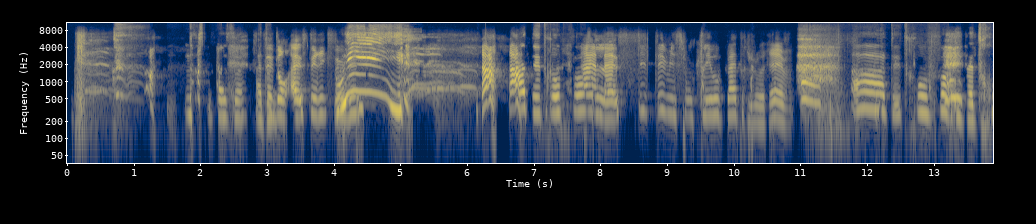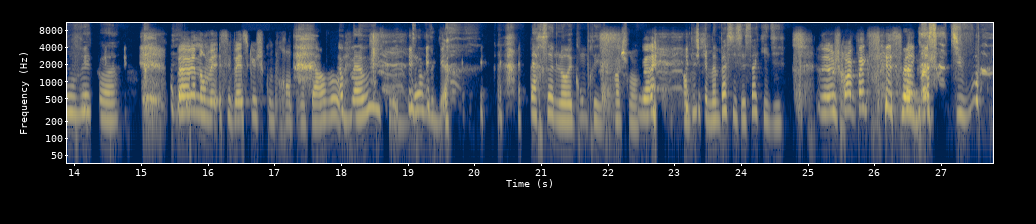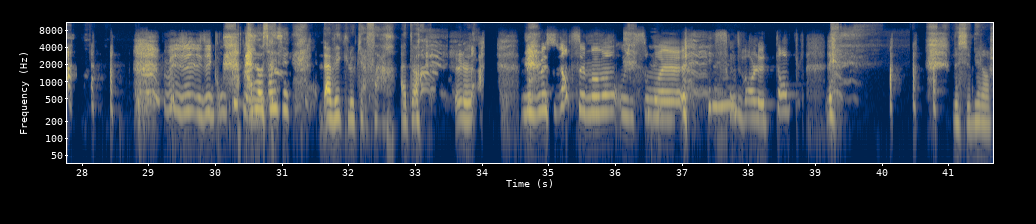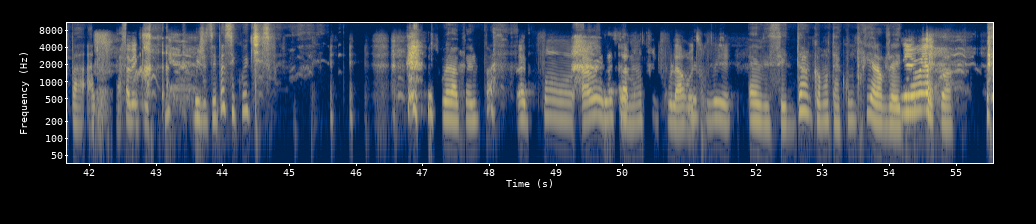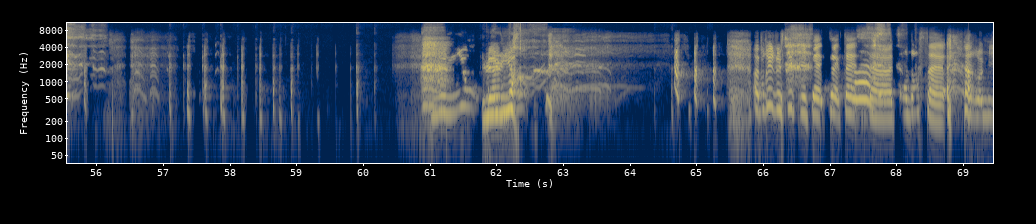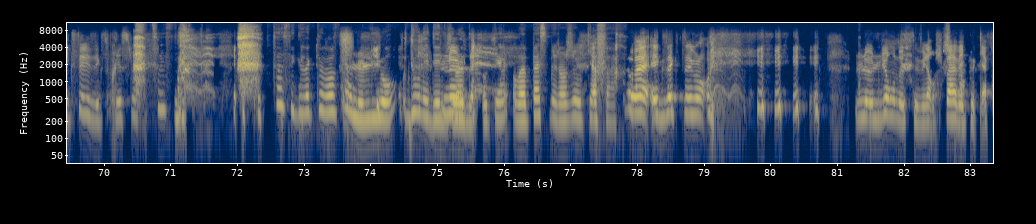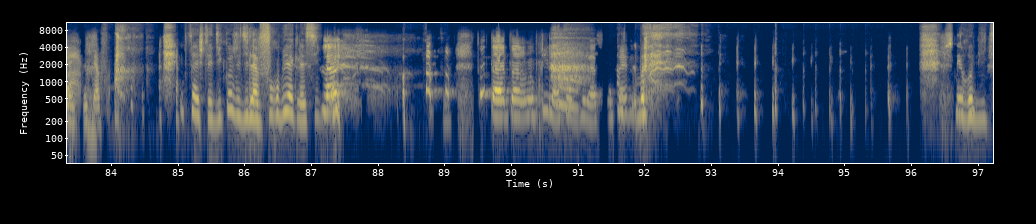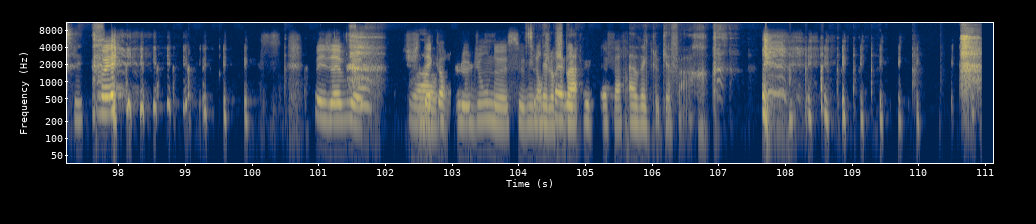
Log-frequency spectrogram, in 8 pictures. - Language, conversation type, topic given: French, unstructured, Quels sont les avantages et les inconvénients du télétravail ?
- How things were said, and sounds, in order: laugh; distorted speech; chuckle; anticipating: "Oui !"; stressed: "Oui"; laugh; chuckle; laugh; gasp; laugh; laugh; stressed: "dingue"; laugh; laugh; laughing while speaking: "Heu, je crois pas que ce soit exac"; laughing while speaking: "C'est même pas ça, tu vois ?"; laugh; anticipating: "Ah non ! ça y est, c'est"; laughing while speaking: "tu"; put-on voice: "avec le cafard"; laugh; chuckle; chuckle; laughing while speaking: "ils sont devant le temple"; chuckle; static; put-on voice: "Ne se mélange pas avec le cafard"; laugh; laughing while speaking: "qui se mélan"; laugh; unintelligible speech; chuckle; stressed: "dingue"; unintelligible speech; laugh; laugh; stressed: "Ah"; chuckle; laughing while speaking: "ça"; chuckle; laughing while speaking: "à"; laugh; chuckle; laugh; chuckle; chuckle; laugh; laugh; laughing while speaking: "cigale. Oh"; laughing while speaking: "toi, tu as"; laugh; chuckle; laugh; laugh; other background noise; laugh; laugh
